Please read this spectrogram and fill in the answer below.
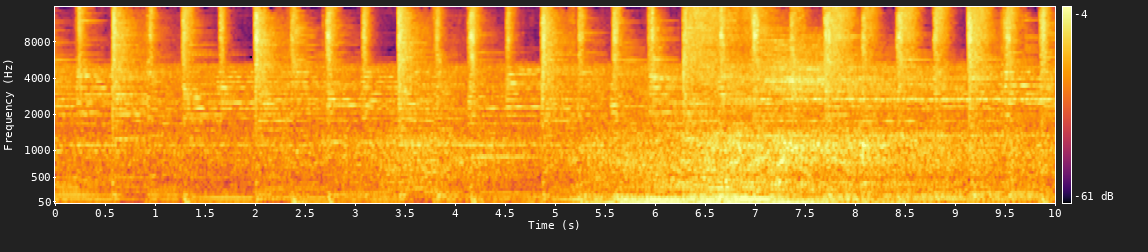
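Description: Background music with a steady beat. In the second half a low rumble swells and then fades over about four seconds.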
